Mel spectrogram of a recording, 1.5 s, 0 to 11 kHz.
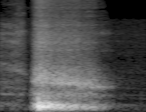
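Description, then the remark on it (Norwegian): A single long, breathy exhale, like a deep sigh, imitating God breathing, lasting under a second and fading out into silence. “Mosebok kapittel 2 og vers 7 så leser vi at Gud puster”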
